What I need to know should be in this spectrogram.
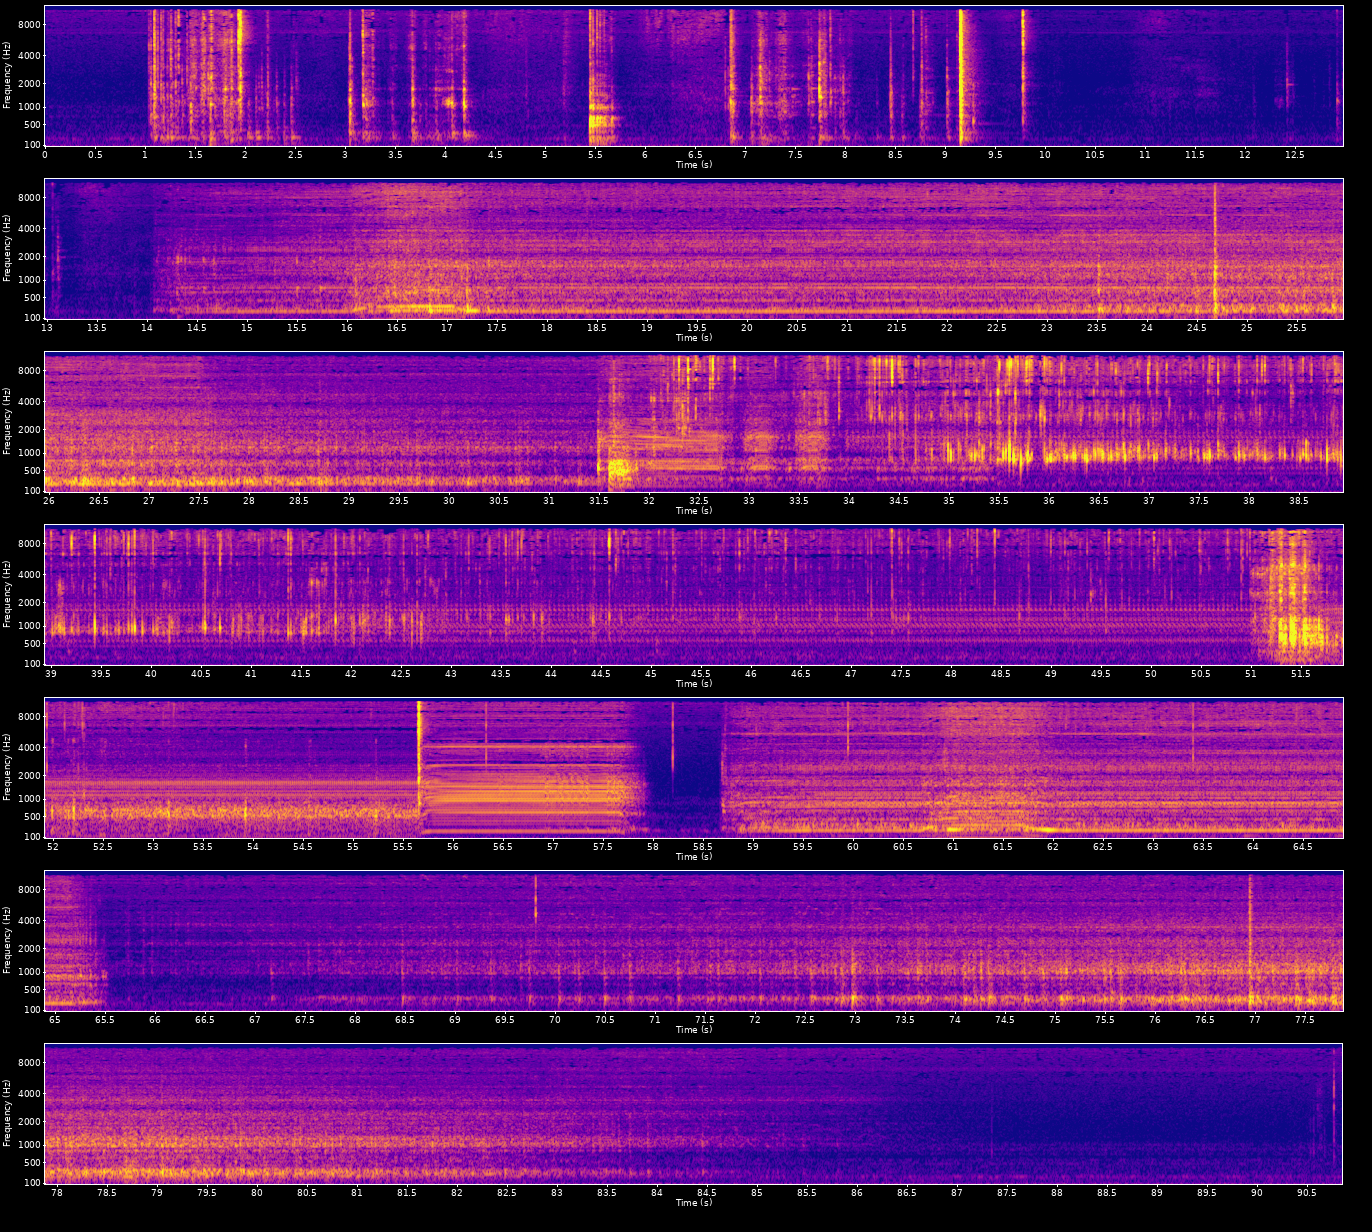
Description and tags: A close-up recording of a Keurig delivering some coffee. Goes through warm up, pumping, serving, and finally gurgling steam at the end.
